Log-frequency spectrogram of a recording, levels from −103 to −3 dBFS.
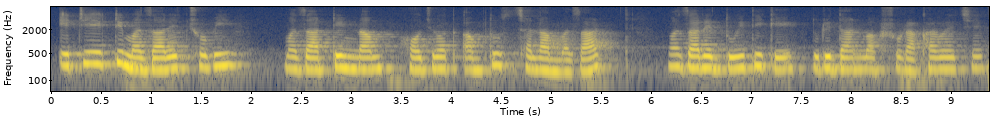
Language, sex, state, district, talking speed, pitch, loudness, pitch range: Bengali, female, West Bengal, Jalpaiguri, 115 wpm, 200 Hz, -16 LUFS, 190-220 Hz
